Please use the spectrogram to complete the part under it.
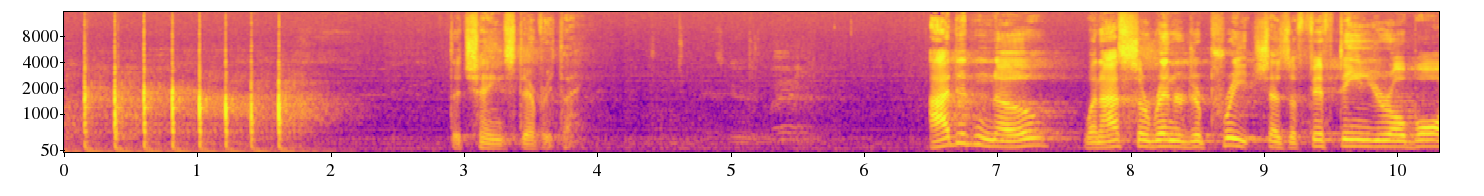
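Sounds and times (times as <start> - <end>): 
knocking on a door: 0.0 - 1.9
speech: 2.9 - 4.0, 6.5 - 10.3.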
